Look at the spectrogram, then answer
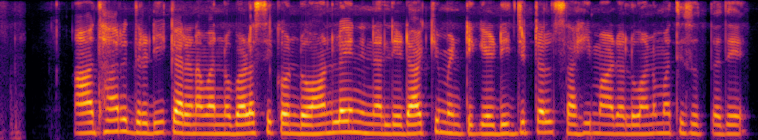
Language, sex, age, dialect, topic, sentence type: Kannada, female, 25-30, Coastal/Dakshin, banking, statement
